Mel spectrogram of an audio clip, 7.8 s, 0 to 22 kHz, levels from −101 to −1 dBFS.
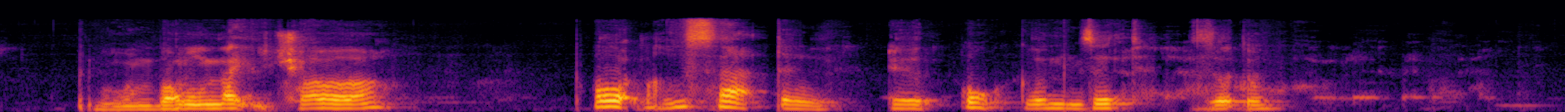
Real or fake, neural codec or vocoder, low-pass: fake; codec, 24 kHz, 1.5 kbps, HILCodec; 10.8 kHz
